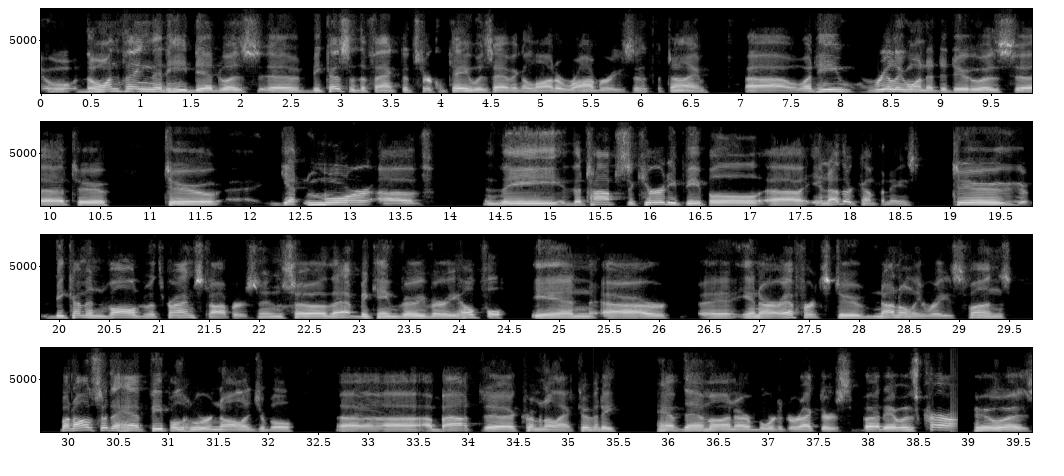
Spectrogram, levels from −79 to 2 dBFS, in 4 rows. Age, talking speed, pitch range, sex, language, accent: 60-79, 145 wpm, 130-155 Hz, male, English, American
